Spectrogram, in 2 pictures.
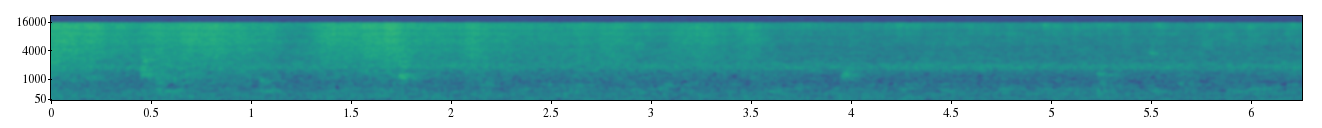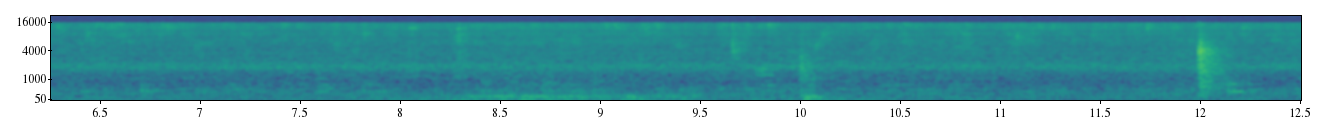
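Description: An aquarium filter hums steadily.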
